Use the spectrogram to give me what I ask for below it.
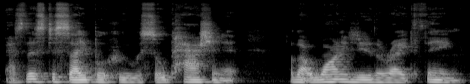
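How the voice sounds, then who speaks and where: A man leading a guided scripture meditation, reading a passage and then asking reflective, gentle questions. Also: on the low side, little pitch movement, moderate pace. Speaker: prayer leader. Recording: roomy echo.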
